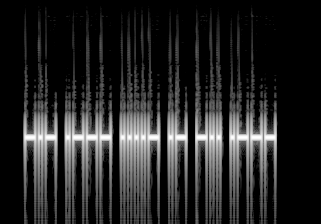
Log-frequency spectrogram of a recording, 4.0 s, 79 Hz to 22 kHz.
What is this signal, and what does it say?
Morse code, heard as a keyed tone, about 28 wpm, 700 Hz. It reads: KJ4ADJ
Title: USA Call Signs - 6 Characters - 2x Character Spacing - 28wpm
